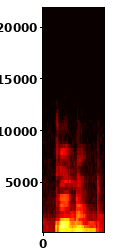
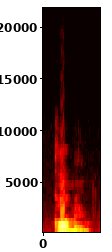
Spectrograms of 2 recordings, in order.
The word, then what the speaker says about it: kommen: O O, seguido de duas consoantes, e ele estando na sílaba tônica, ele vai ter o som aberto. Olha na palavra kommen, kommen.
